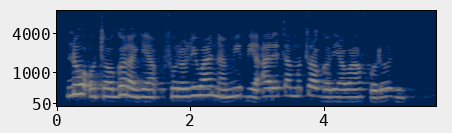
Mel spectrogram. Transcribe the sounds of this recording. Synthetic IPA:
noʔotɔɡɔɾaɡɪafoɾoɾiwanamibiaʔaɾetamutɔɡɔɾjawafoɾoɾi

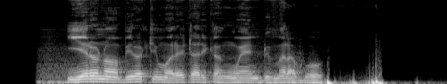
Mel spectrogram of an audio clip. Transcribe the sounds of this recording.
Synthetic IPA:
ijeɾonɔbiɾɔtimɔɾɛtaɾikaŋwɛndumaɾabo

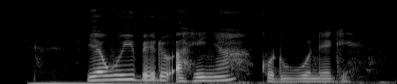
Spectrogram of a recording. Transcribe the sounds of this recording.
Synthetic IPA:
jawoibedo̰ʔaɦɪɲakɔdwoneɡɪ̰

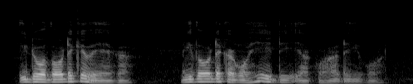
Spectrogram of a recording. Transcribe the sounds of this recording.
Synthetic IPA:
indɔðɔːdɛkɛwɛɣa | naiðɔːdɛkaɣɔɦedejakohadaiɣwa

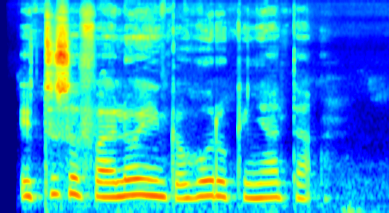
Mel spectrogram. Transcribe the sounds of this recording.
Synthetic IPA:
itusɔfalojiŋkaɦuɾukiɲata

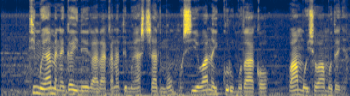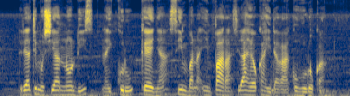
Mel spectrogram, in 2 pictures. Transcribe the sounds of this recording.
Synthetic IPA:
timojamɛnɛɡaineːɣaðakanatimojastɾaðmomoʃiewanaikuɾumoðakɔwamoiʃɔwamoðɛɲa̰ | ndeɾeatimoɕianɔdisnaikuɾukɛɲasimbana̰ʔimpaɾasiɾaheɔkahidaɣakohuɾoka

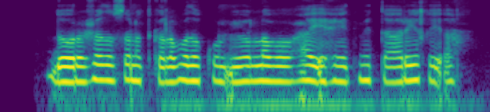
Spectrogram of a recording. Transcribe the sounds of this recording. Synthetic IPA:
d̪ɔːɾɐʃɐðɐsɐnɐd̪kʰɐlɐβɐðɐkʰʊnʔijɔlɐβɐwɑħɑjɐɦɛjd̪mɪd̪̚t̪ʰaːɾiːχɪʔɐh

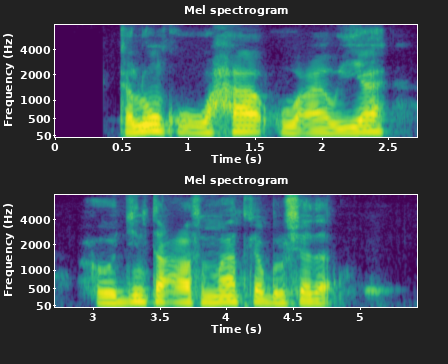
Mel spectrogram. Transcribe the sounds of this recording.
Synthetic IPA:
kʰɐluːŋkʰʊwɑħɑːuːʕɑːwɪjaː | ħɔːt͡ʃɪnt̪ʰɐʕɑːfɪmaːd̪kʰɐbʊlʃɐðɐ̰

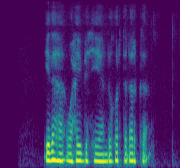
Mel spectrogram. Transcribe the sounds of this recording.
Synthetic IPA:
ʔɪðɐɦɐwɑħɑjbɪħɪjaːnɖɔɣɔrt̪ʰɐɖɐrkʰɐ̰

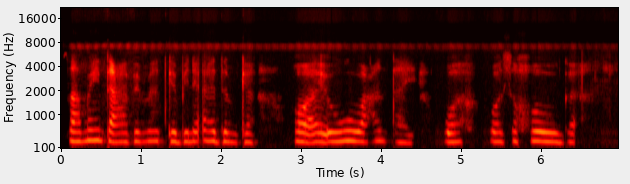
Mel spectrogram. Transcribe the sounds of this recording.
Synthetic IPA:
saːmɛjnt̪ʰɐʕɑːfɪmaːd̪kʰɐbɪnɪʔaːd̪ɐmkʰɐ | ɔːɛjʊɣʊwɑʕɑnt̪ʰɐɦɛj | wɑ | wɑːsɐxɔwɣɐ

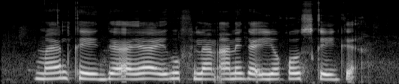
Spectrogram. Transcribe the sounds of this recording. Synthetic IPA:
maːlkʰɛjɣɐːjaːɪɣʊfɪlanʔɐnɪɣɐijɞqɔːskʰɛjɣɐ̰

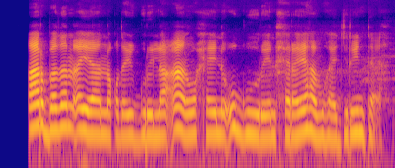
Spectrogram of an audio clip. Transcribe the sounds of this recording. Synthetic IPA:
qɑːrbɐðɐnɐjaːnɔqðɛjɡʊɾɪlɐʔaːnwɑħɑjnɐʔʊɡuːɾɛːnħɪɾɐjɐɦɐmʊɦaːt͡ʃɪɾiːnt̪ʰɐʔɐh

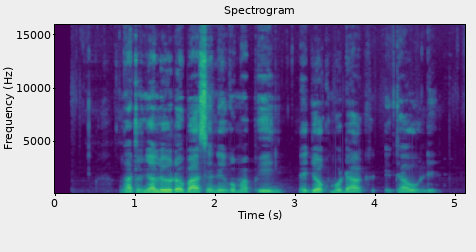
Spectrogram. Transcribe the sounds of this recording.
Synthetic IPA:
ŋatoɲaljʊdɔbaseneŋɡomapiɲ | nɛd͡ʒɔkmɔdaketaonde

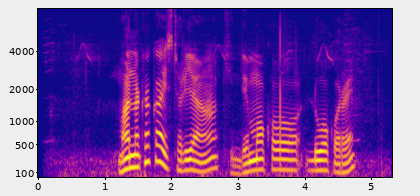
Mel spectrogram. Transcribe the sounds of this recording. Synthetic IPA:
manakakahistɔɾɪakʰindemɔkʰɔdwɔkɔɾɛ

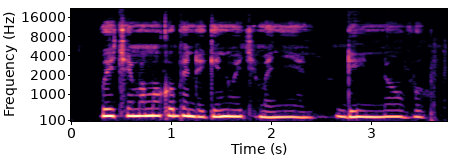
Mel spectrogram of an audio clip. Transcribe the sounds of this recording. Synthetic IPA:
wet͡ʃemamɔkobendeɡɪnwet͡ʃemaɲen | dinːobo

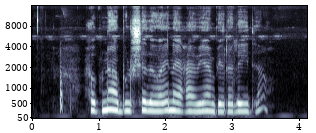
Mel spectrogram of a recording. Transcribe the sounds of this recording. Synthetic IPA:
ħʊbnɐɦɐbʊlʃɐðɐwɑːɪnɛjʕɑːwɪjaːnbɛːɾɐlɛjdɐ

